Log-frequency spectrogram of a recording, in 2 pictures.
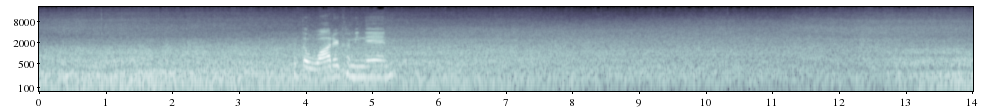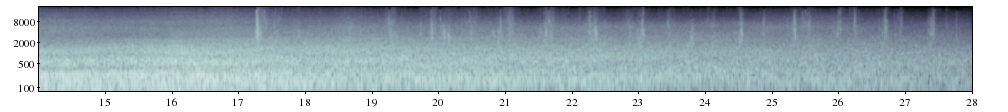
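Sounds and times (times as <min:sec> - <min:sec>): surf washing over rocks: 0:00.0 - 0:28.0.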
